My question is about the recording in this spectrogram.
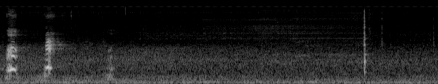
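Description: A dog barking: two short, high-pitched barks in quick succession at the start, then a fainter third about a second in. A single sharp click near the end.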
